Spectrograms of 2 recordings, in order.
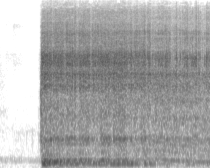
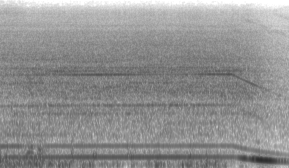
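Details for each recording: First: Mixer grinder motor run on the bench with direct supply, motor held with pliers: loud harsh rattling whir, rough and noisy rather than smooth; points to a worn shaft bush, to be replaced. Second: Mixer grinder motor after bush replacement: steady high whine with a clean even tone, then a smooth pitch drop as it coasts down, no rubbing or brush sparking; earlier noise gone, normal run.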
